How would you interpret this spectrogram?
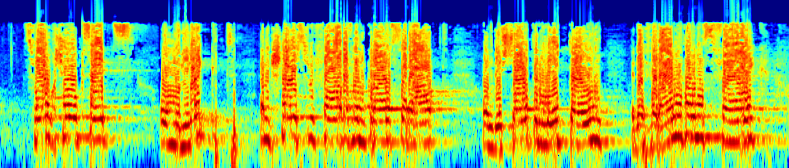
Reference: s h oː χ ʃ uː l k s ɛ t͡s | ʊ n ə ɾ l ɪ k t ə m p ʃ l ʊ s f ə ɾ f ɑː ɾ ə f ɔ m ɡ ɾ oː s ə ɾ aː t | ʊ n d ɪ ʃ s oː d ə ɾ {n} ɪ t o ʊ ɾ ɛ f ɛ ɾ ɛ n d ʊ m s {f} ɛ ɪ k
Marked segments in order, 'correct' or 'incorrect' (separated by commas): incorrect, correct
